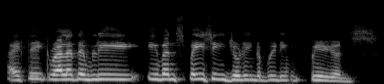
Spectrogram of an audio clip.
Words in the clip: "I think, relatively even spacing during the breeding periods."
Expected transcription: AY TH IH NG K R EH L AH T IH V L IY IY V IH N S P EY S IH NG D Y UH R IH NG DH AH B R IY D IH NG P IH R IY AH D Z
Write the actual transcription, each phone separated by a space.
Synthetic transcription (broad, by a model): AY T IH NG K R EH L AH T IH V L IY IY V IH N S P EY S IH NG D Y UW R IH NG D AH B R IY D IH NG P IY R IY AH D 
